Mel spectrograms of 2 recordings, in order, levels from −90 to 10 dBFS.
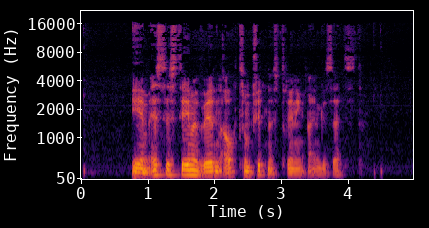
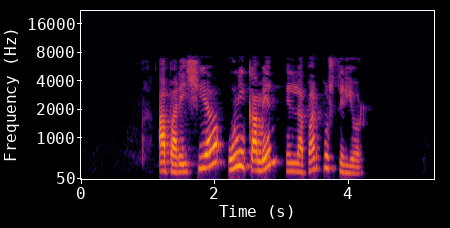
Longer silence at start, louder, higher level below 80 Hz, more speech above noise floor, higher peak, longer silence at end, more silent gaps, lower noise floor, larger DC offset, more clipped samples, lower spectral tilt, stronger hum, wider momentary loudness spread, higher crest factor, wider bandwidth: second, 0.75 s vs 1.2 s; second, -20 LUFS vs -17 LUFS; first, -56 dBFS vs -66 dBFS; second, 46 dB vs 73 dB; about the same, -2 dBFS vs -2 dBFS; second, 0.9 s vs 1.1 s; neither; second, -66 dBFS vs -89 dBFS; neither; neither; about the same, -6 dB/octave vs -5 dB/octave; neither; first, 16 LU vs 11 LU; about the same, 20 dB vs 16 dB; first, 16.5 kHz vs 7.6 kHz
